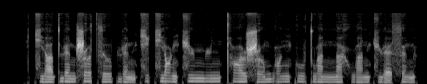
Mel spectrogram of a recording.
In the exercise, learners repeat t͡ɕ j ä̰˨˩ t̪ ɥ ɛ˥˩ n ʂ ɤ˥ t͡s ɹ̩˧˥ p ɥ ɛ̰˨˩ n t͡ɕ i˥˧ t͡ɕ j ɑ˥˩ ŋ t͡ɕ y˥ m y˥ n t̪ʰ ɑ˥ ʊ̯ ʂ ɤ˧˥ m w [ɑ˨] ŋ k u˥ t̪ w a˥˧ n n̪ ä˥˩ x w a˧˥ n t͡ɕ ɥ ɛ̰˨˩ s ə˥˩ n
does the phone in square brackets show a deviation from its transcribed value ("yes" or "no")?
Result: yes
